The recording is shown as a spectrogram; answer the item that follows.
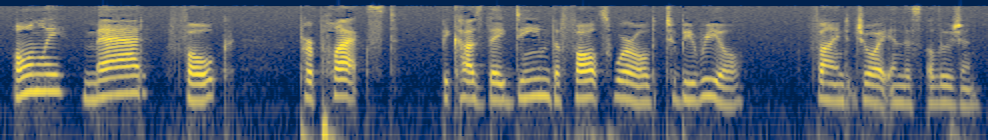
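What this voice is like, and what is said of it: Strong unfamiliar non-native accent. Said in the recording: “my strange accent”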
